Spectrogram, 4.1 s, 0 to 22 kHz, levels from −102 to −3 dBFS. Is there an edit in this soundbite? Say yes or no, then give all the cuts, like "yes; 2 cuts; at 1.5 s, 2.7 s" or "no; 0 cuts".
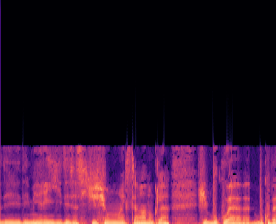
no; 0 cuts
